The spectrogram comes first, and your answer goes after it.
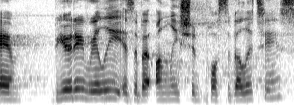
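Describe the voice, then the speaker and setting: Very fast speech from a woman with medium pitch and fairly even intonation. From Scotland. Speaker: marketing executive. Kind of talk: interview. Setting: stage with audience.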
